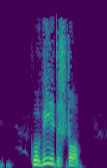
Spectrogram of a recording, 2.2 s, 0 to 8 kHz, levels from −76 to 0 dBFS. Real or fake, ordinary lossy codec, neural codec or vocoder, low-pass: fake; MP3, 32 kbps; codec, 16 kHz in and 24 kHz out, 0.6 kbps, FireRedTTS-2 codec; 7.2 kHz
